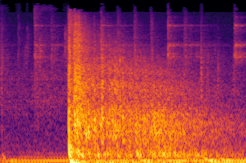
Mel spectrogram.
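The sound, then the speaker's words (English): A firearm fires once with a loud, sharp crack, followed by a sustained rushing, noisy tail over a low hum. “with my firearm still in my other arm, I look at him from up on the floor and say, "My body is my temple, bitch." And I aim and I shoot.”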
